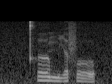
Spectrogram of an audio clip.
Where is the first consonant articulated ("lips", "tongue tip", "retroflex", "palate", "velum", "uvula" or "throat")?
velum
